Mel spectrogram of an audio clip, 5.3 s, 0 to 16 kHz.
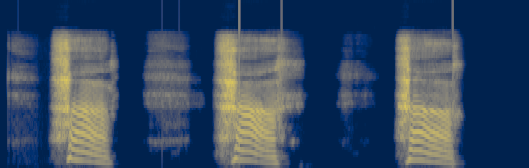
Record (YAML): exhalation_length: 5.3 s
exhalation_amplitude: 29854
exhalation_signal_mean_std_ratio: 0.46
survey_phase: beta (2021-08-13 to 2022-03-07)
age: 65+
gender: Female
wearing_mask: 'No'
symptom_new_continuous_cough: true
symptom_runny_or_blocked_nose: true
symptom_fatigue: true
symptom_fever_high_temperature: true
symptom_onset: 5 days
smoker_status: Never smoked
respiratory_condition_asthma: false
respiratory_condition_other: false
recruitment_source: Test and Trace
submission_delay: 2 days
covid_test_result: Positive
covid_test_method: ePCR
